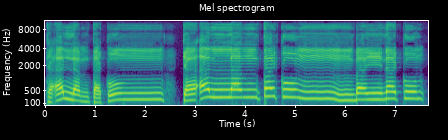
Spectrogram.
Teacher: Takum dipanjangkan gunnah, nun bertemu dengan ba. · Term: iqlab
